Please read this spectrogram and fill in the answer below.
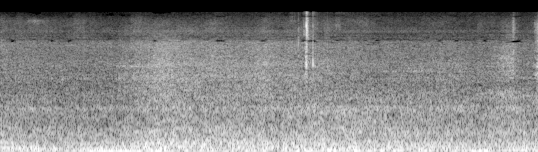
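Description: Steady low rumbling background noise without any clear pitch or rhythm.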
